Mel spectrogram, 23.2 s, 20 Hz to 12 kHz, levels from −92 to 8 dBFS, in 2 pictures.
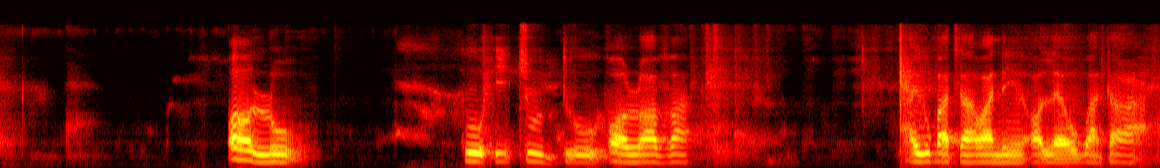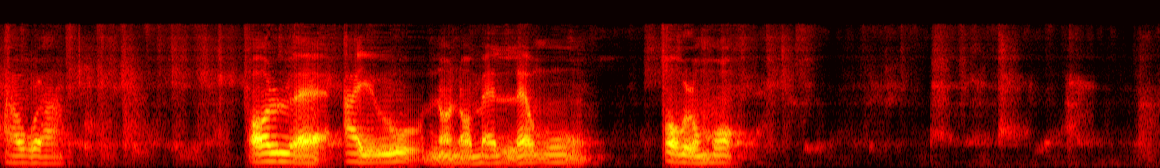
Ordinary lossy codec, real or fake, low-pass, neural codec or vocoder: MP3, 64 kbps; fake; 7.2 kHz; codec, 16 kHz, 0.8 kbps, ZipCodec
